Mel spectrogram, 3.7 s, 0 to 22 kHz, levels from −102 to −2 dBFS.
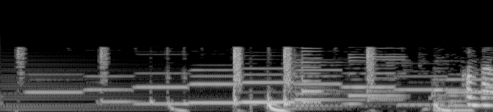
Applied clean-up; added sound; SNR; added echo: classical method spectral subtraction.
